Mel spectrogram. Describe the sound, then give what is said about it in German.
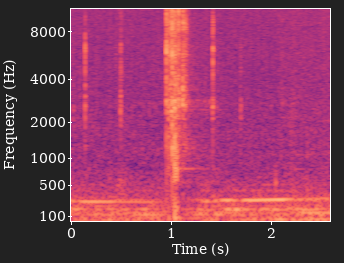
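A single sharp mechanical focal-plane shutter release from the first of two cameras being compared (one has a rubberized cloth focal-plane shutter, the other a metal one running top to bottom), a crisp clack with a brief metallic snap, surrounded by faint clicks and a low steady hum. “Und eure Aufgabe ist es jetzt zu erraten, welcher ist der Gummituchschlitzverschluss und welcher ist der Metallschlitzverschluss? Hätten wir da mal die Kamera 1.”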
